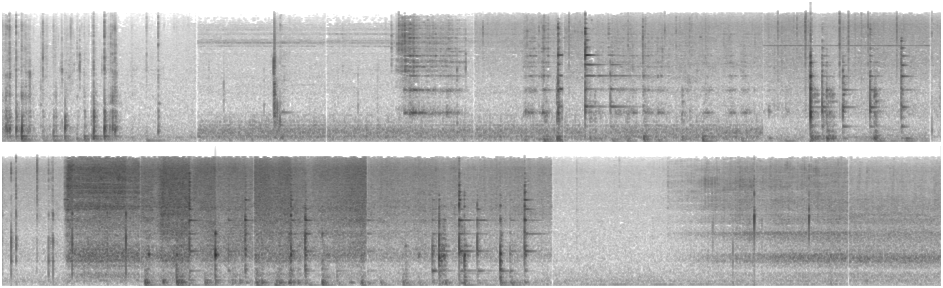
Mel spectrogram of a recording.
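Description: A wooden spoon clicks against a glass bowl as the soy sauce and garlic are mixed. Then dried baby anchovies fry in a hot pan, sizzling with scraping and knocks from stirring. About halfway through, the sauce hits the hot pan and the sizzle turns much louder for about seven seconds before cutting off suddenly; a softer sizzle comes back near the end.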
